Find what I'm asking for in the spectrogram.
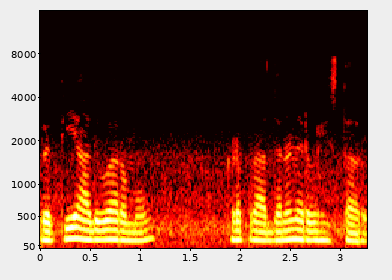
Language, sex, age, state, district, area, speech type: Telugu, male, 18-30, Andhra Pradesh, West Godavari, rural, spontaneous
